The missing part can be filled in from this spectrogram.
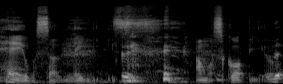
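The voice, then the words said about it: Smooth R&B Quiet Storm voice. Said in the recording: “don't put on your R&B voice ... put on his Quiet Storm voice.”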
